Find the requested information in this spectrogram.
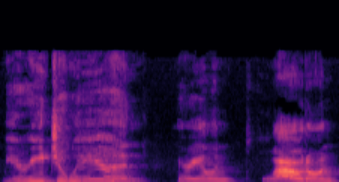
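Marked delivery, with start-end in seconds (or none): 0.0-1.5 high, slow, stretched-out name; drawn-out urging. A narrator's reading. Sister urges boyfriend to propose.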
